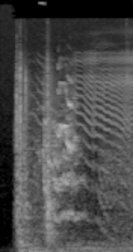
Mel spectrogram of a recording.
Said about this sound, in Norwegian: Plutselig går håndtaket på kontordøren til Aud sakte ned. Og sakte, sakte åpner døren seg innover i kontoret.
